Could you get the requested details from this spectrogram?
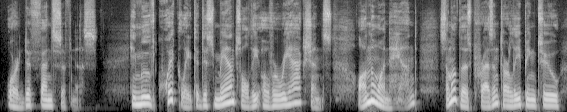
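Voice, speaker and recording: A man reading a devotional aloud, with expressive, shifting emphasis. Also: medium pitch, breathy edge, dry recording, studio quality. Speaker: devotional reader.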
